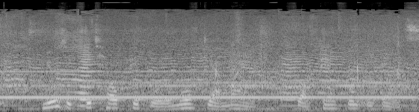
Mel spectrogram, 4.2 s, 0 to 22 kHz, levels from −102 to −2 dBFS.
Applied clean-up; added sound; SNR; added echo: none; Wind instrument, woodwind instrument + Buzz; -5 dB; none.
